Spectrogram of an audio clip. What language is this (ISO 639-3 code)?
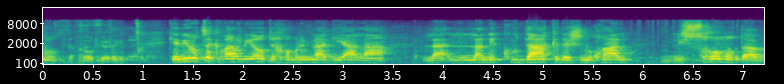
heb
